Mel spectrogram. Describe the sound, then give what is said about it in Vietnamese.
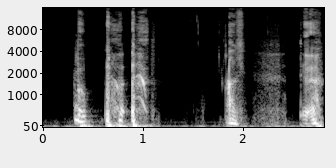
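A man coughs and splutters after choking on coffee: a quick run of three harsh coughs, a short pause, then two more loud hacking bursts. “làm cho thằng Ba đang uống cà phê phải ho lên sặc sụa”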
